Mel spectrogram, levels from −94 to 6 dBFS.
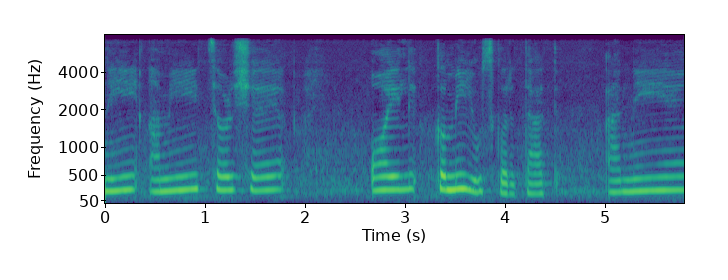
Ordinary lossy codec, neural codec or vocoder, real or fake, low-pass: none; codec, 16 kHz, 4 kbps, X-Codec, WavLM features, trained on Multilingual LibriSpeech; fake; 7.2 kHz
